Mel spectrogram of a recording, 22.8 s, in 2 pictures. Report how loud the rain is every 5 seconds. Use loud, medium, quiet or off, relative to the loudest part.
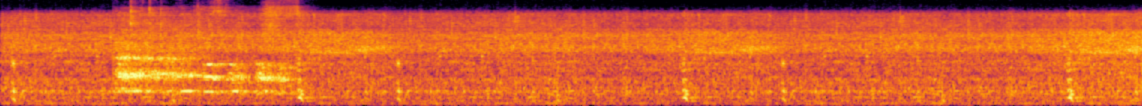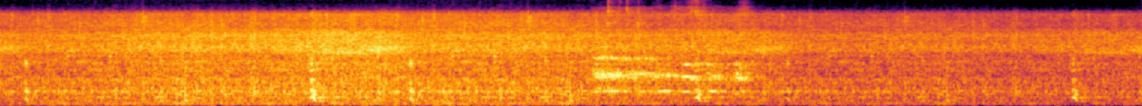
medium, medium, loud, loud, medium.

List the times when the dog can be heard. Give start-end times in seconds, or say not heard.
1.1-3.0, 17.3-18.9.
